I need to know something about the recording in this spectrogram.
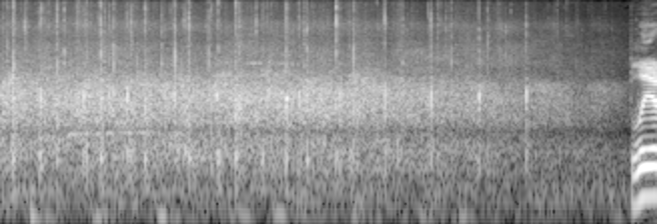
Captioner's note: audience applauding; attendee cheering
